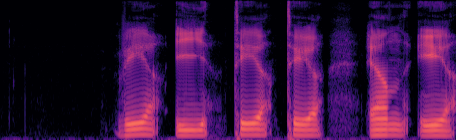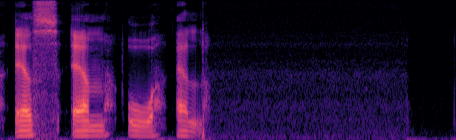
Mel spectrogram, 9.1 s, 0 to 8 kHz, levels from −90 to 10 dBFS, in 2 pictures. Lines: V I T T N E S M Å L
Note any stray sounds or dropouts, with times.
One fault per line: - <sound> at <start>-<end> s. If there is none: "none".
none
